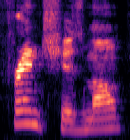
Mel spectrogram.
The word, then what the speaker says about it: Franchismo: better than me yeah how do you say it it's francismo and the funny story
